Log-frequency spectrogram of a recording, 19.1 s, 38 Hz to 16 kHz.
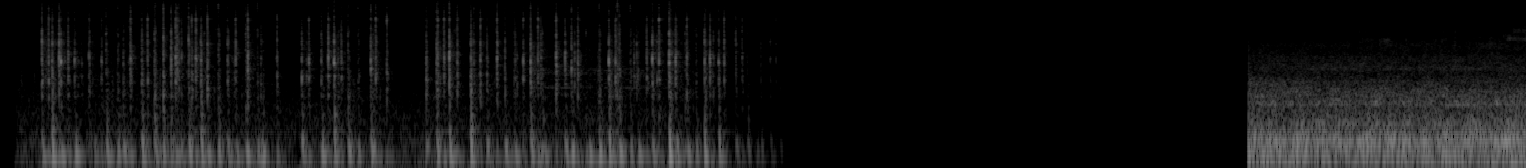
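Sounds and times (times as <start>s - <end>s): keyboard typing clicks: 0.5s - 9.8s.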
